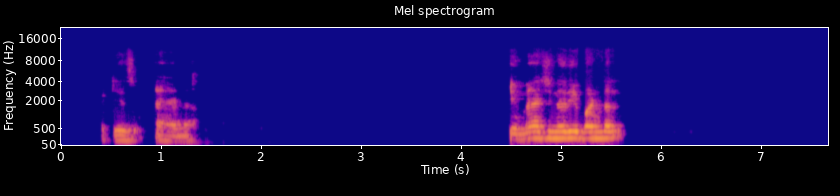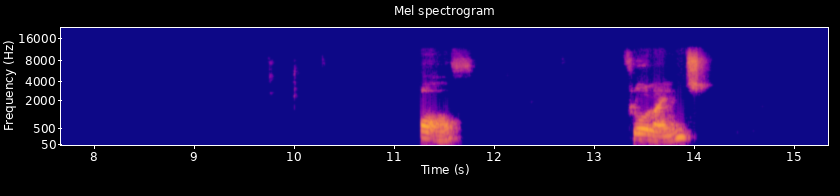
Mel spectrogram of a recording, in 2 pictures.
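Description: A young man speaks calmly into a close microphone, in short phrases with long pauses.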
